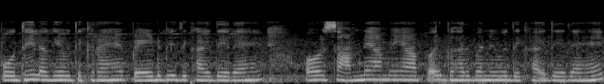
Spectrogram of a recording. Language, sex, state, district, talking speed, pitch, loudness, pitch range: Hindi, female, Uttar Pradesh, Gorakhpur, 240 wpm, 195 Hz, -25 LUFS, 190-205 Hz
